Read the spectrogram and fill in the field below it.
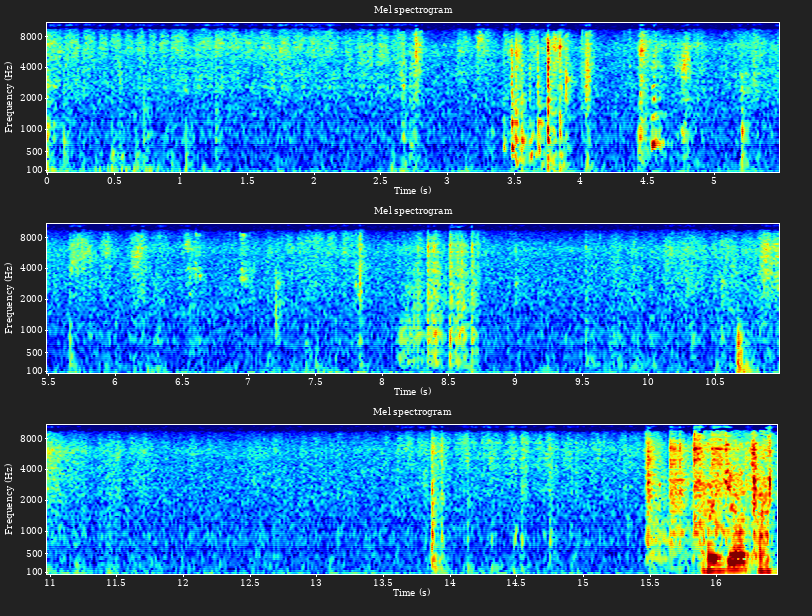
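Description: Fingers rub and scrape against a metal part.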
